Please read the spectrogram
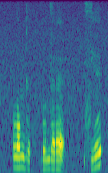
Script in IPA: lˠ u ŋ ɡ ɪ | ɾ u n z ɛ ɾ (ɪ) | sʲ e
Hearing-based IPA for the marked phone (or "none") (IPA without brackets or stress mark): ɛ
